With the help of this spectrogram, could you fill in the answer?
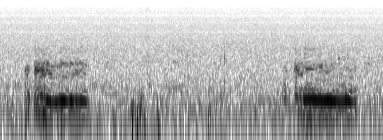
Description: snoring loudly in the background. 😜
